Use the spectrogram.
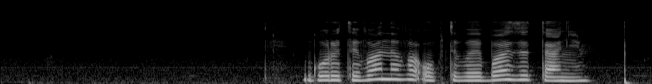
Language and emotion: Russian, neutral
